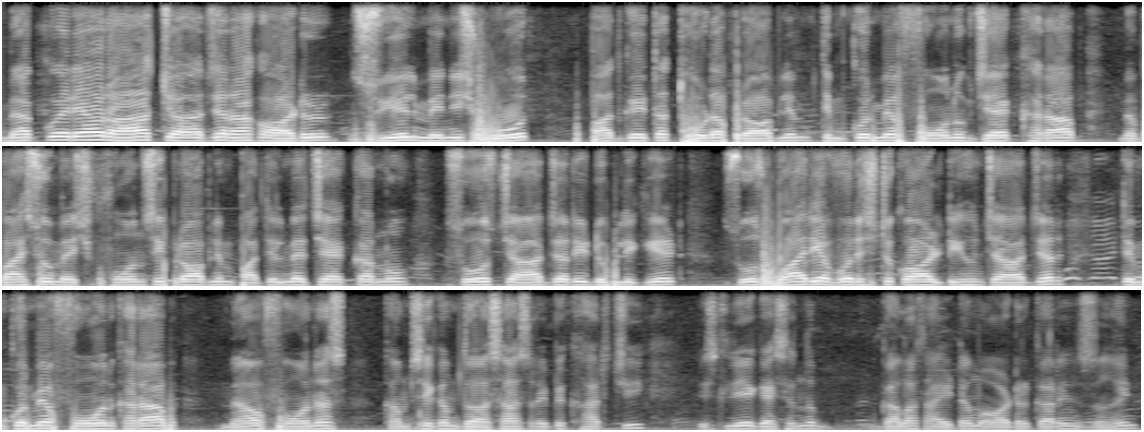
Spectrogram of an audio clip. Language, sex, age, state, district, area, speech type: Kashmiri, male, 30-45, Jammu and Kashmir, Kulgam, rural, spontaneous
